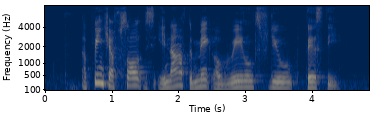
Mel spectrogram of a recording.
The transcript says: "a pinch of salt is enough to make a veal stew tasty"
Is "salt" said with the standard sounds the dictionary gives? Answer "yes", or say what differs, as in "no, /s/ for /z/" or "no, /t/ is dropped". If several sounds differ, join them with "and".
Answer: yes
